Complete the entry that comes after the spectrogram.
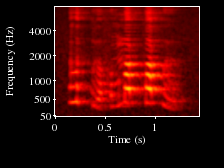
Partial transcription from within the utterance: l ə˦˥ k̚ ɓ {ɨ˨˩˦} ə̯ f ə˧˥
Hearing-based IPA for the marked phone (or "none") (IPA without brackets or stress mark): ɨ˨˩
